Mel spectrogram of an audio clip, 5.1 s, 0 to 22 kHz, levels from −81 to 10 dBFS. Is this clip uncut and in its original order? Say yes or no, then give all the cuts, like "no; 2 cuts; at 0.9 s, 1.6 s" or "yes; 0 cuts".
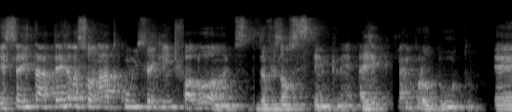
no; 1 cut; at 4.0 s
